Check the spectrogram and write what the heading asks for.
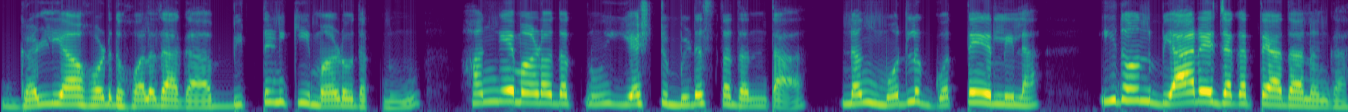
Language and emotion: Kannada, surprised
